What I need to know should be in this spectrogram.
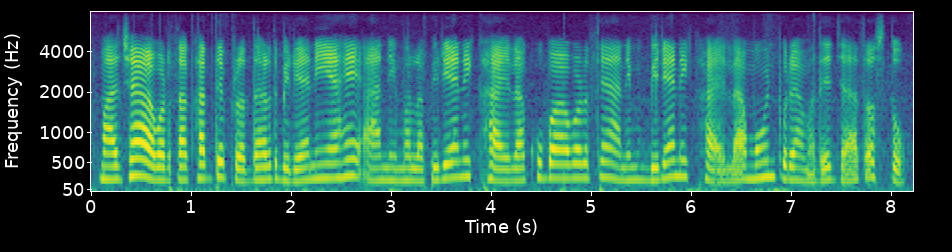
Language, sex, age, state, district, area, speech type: Marathi, female, 60+, Maharashtra, Nagpur, rural, spontaneous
